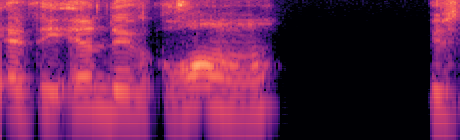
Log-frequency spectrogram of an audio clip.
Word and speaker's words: grand: Grand, we will not pronounce the D.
